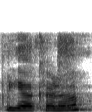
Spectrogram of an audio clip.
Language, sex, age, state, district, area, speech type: Odia, female, 45-60, Odisha, Ganjam, urban, spontaneous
